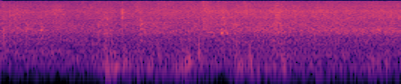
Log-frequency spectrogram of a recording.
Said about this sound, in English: Whoa. Hear that? Whoa, everything's moving out here. Yeah, I love the excitement of wind and rain and storm.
